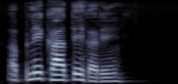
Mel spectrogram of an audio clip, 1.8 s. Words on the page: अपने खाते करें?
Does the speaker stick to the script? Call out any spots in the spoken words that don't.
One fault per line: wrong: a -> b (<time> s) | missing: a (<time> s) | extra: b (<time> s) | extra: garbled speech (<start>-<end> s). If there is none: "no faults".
no faults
